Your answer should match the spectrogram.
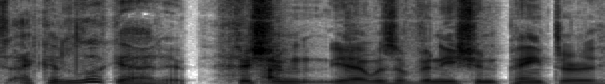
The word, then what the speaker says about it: Titian: Was it Titian? Titian.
